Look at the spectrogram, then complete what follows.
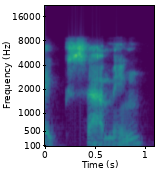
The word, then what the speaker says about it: examen: La palabra examen, su mayor fuerza de voz está en la penúltima.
